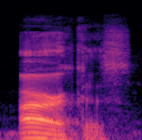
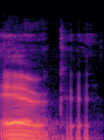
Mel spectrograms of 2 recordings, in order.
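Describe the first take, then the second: First: The name starts with a reduced 'Ar' sound. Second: The name starts with a clear 'Er' sound. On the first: "That's how we say" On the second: "and I said that right"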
